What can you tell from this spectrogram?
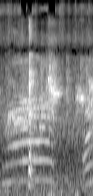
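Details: A big male ginger pet cat indoors gives a long, strained, wavering meow that bends upward at the end, while a person talks in Bengali around it.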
